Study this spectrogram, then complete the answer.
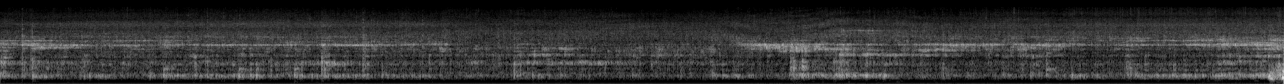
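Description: Garlic-ginger paste with cumin seeds frying in hot oil, a steady close sizzle and crackle that swells slightly midway, with no talking.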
